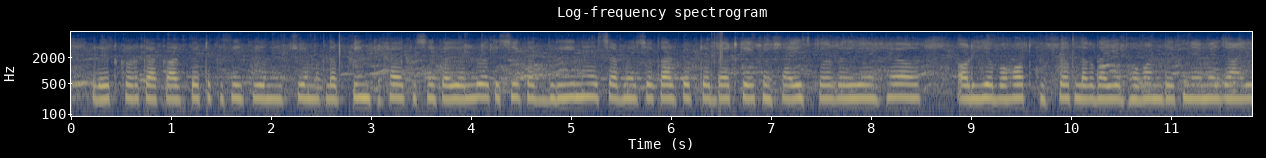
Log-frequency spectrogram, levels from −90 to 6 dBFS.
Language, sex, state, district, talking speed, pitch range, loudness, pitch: Hindi, female, Bihar, Araria, 225 wpm, 230-240 Hz, -28 LUFS, 235 Hz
